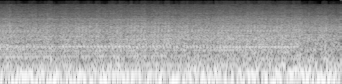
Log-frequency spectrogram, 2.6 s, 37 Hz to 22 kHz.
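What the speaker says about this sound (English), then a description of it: "So I'm just going to give it again the full beans on the throttle" A 2024 BMW R1300 GS motorcycle with the ASA automatic gearbox runs at full throttle in sixth gear, its engine a loud, close, steady roar.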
